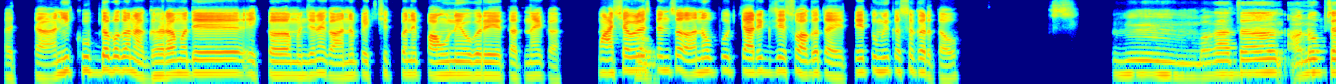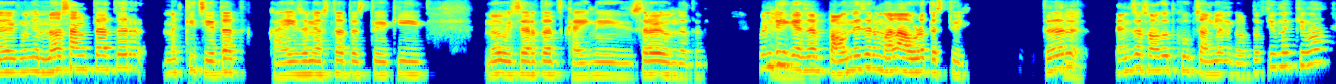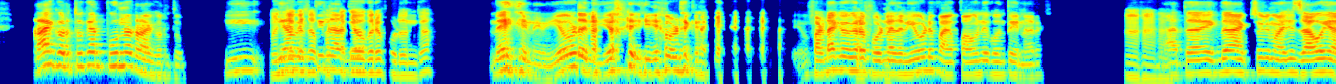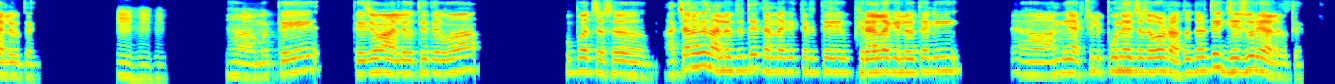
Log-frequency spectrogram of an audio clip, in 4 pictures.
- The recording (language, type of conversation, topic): Marathi, podcast, घरी परत आल्यावर तुझं स्वागत कसं व्हावं?
- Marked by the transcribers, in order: shush; in English: "ट्राय"; in English: "ट्राय"; laughing while speaking: "नाही, नाही, नाही"; laugh; laughing while speaking: "य एवढं काय"; in English: "एक्चुअली"; in English: "एक्चुअली"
